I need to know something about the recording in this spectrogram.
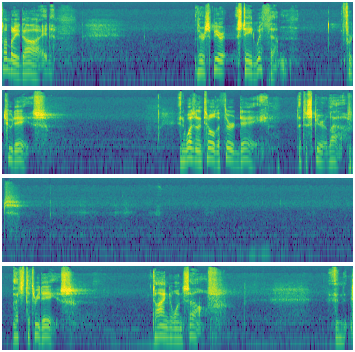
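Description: A man speaks calmly through a microphone in a large echoing hall, with long pauses.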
